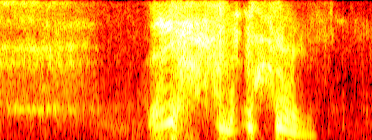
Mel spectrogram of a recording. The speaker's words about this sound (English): Sorry, I'm having to cough a little bit.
